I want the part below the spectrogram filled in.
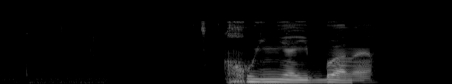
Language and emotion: Russian, angry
